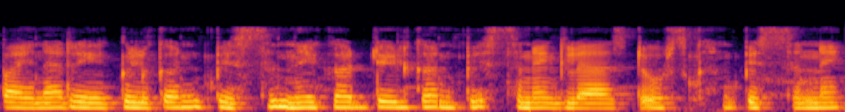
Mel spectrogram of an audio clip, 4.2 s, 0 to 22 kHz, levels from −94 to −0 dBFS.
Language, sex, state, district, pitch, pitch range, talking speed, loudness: Telugu, female, Andhra Pradesh, Sri Satya Sai, 185 Hz, 180-195 Hz, 115 wpm, -13 LUFS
